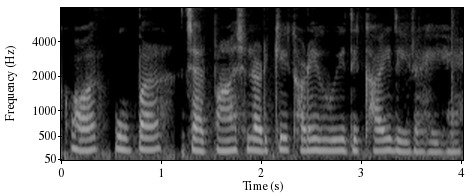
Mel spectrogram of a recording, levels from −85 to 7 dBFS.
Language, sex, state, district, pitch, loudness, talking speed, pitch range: Hindi, female, Uttar Pradesh, Budaun, 215 Hz, -32 LUFS, 150 wpm, 210-230 Hz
